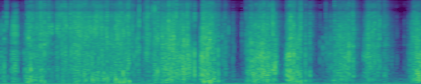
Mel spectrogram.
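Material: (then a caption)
Plastic. A hand-sized, soft purple printed plastic pouch with a cartoon tiger print is held in both hands while fingertips crumple and crinkle it. The result is dense, bright crackling in uneven bursts, separated by brief quieter dips near the end.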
